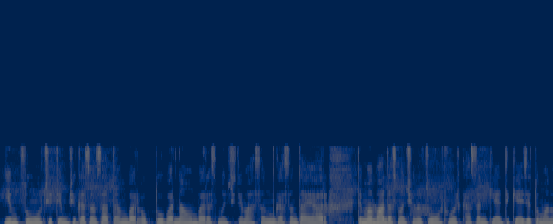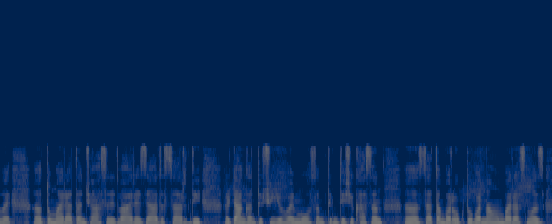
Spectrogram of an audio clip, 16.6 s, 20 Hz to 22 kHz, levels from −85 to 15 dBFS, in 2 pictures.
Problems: none marked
